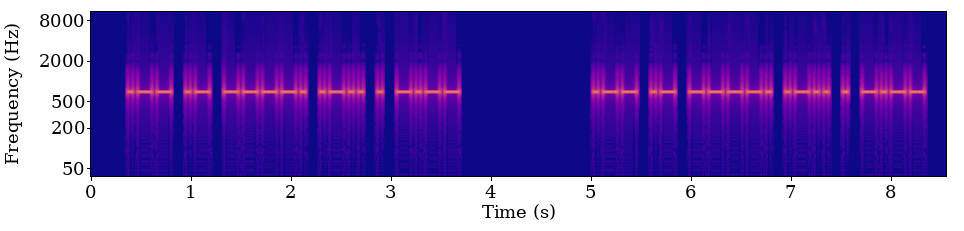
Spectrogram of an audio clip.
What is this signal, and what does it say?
Morse code, heard as a keyed tone, about 25 wpm, 700 Hz. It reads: WA9LEY WA9LEY
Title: Call Signs Repeated 2x - 25wpm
